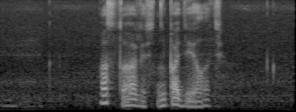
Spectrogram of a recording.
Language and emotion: Russian, sad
